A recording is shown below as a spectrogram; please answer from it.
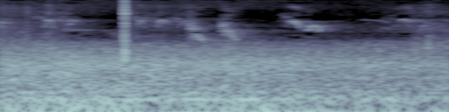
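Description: Outdoor ambience of small birds chirping faintly over a steady low rumble, with a single sharp click a little after the start.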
